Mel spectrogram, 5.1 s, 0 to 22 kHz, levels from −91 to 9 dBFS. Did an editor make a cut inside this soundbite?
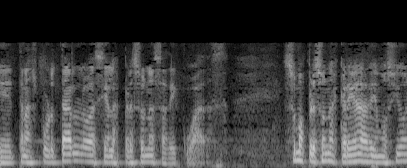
no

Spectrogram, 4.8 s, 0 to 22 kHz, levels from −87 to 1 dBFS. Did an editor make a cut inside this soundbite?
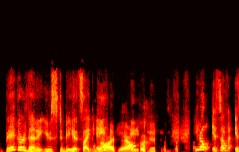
no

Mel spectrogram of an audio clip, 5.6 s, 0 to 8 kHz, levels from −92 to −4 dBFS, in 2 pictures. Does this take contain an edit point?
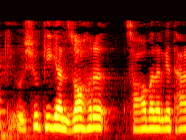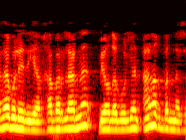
no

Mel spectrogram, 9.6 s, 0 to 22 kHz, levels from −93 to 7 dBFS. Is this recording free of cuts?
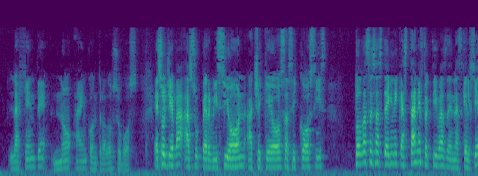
yes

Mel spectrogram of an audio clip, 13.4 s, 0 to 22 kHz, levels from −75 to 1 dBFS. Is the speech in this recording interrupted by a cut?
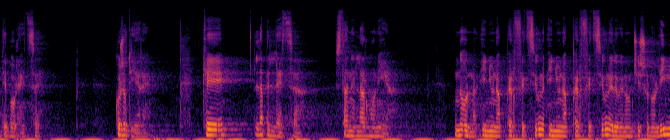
yes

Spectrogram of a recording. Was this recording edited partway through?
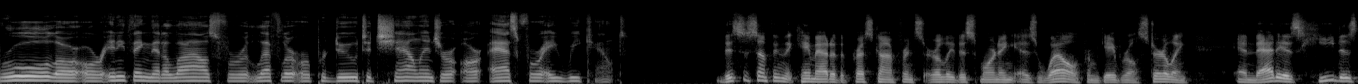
no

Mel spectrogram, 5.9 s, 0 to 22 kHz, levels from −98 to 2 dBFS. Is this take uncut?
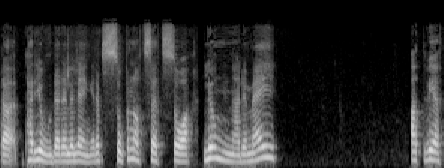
no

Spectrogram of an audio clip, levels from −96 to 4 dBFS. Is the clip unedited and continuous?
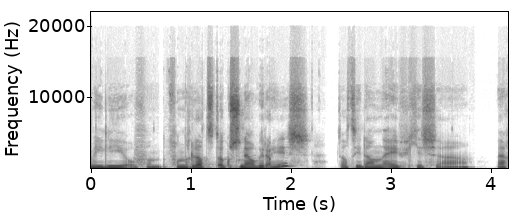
no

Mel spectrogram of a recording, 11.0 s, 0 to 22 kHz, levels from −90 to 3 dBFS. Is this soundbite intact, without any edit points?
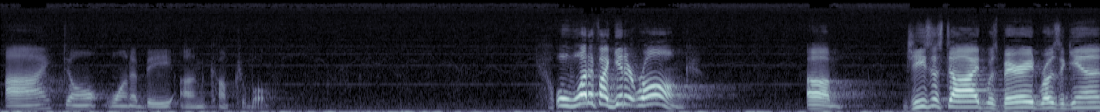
yes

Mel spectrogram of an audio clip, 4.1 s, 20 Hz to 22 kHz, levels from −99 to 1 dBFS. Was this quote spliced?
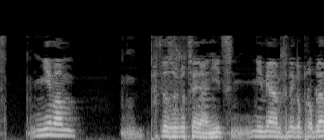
yes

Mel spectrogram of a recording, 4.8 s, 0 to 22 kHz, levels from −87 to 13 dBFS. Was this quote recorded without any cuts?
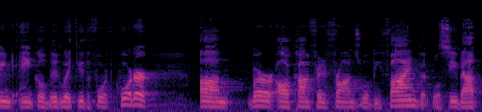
yes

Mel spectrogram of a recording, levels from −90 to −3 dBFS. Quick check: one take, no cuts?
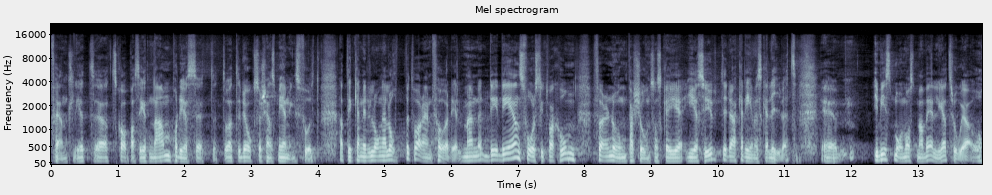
yes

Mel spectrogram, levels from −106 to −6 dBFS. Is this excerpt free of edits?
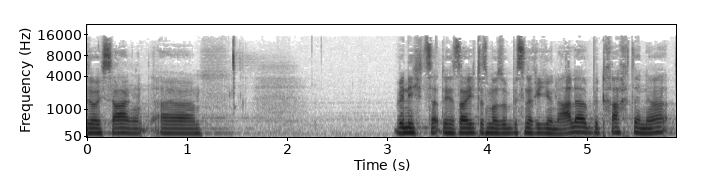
yes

